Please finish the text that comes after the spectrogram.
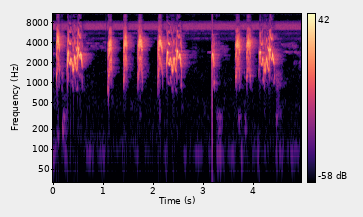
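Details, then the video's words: Busy sooty-headed bulbul song for use as a lure: chattering burst phrases mixed with single short chirps in quick irregular succession, bubbly and lively, with a thin high hiss in the background. "Suara burung Kutilang Gacor || tembakan tajam pas untuk pancingan"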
